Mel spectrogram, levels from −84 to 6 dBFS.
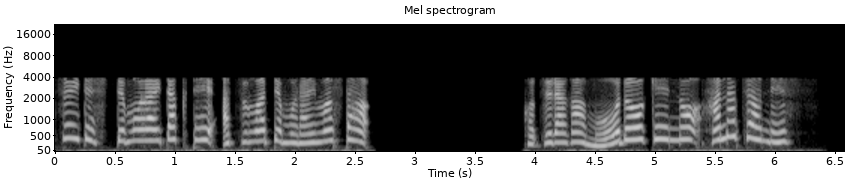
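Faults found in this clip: Brief smear at 0.72–0.79 s, the sound stretched over a hole. Short concealed packet loss: about 30 ms never reached the decoder in time; jitter buffer/PLC synthesised roughly 33 ms from the preceding signal, then crossfaded back. Band-limited call path, nothing above 4 kHz, consistent with G.711 mu-law.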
